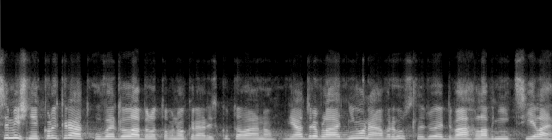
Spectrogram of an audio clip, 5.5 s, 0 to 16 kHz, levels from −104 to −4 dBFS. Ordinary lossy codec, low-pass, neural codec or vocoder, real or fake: Opus, 24 kbps; 7.2 kHz; none; real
